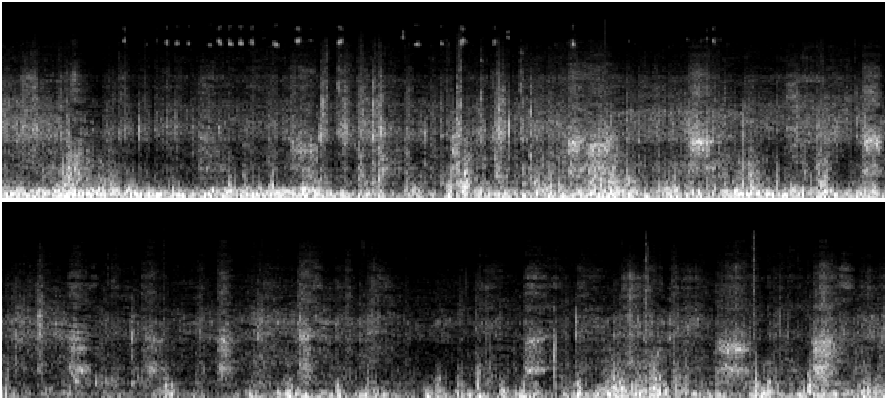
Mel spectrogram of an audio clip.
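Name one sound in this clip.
Wind buffets loudly.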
